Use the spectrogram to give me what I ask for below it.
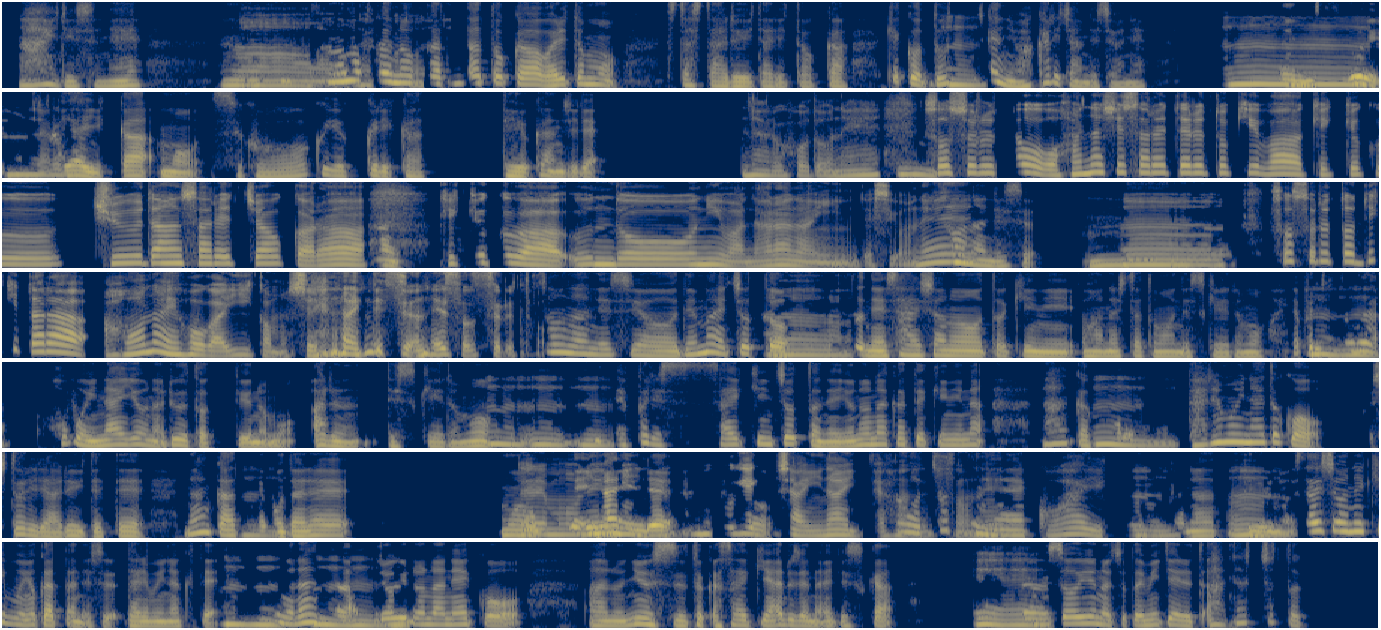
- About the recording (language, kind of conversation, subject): Japanese, advice, 周りの目が気になって運動を始められないとき、どうすれば不安を減らせますか？
- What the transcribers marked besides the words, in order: laughing while speaking: "しれないんですよね。そうすると"; unintelligible speech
